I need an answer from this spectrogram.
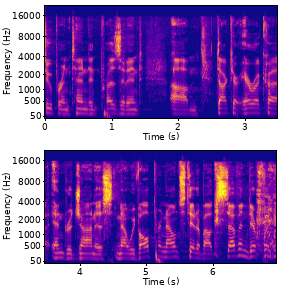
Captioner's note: laughter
